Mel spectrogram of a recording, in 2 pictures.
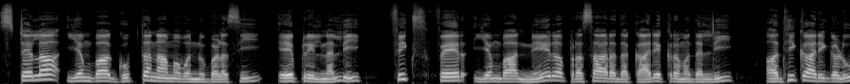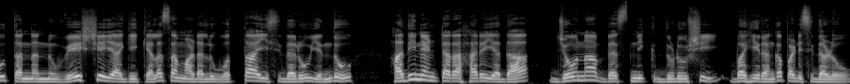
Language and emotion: Kannada, neutral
